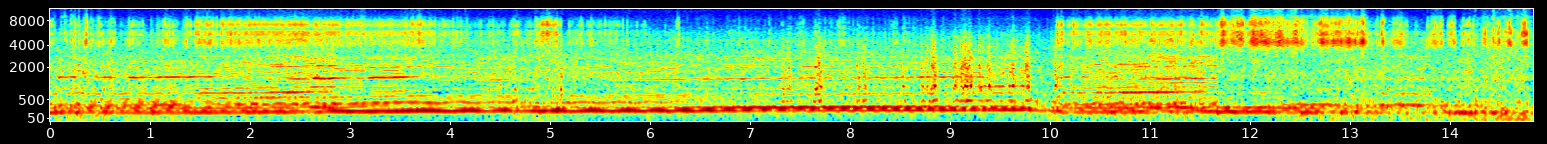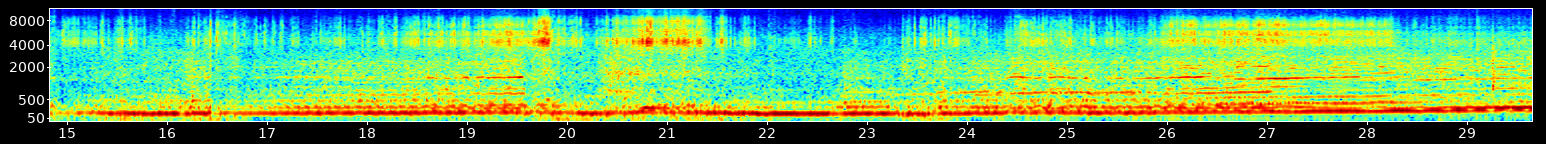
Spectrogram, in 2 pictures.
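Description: Toyota MR2 race car's engine under hard acceleration, its note climbing through the revs with a sharp drop at an upshift about ten seconds in and another near the end. In between, the engine note falls and wavers as the driver lifts off and gets back on the throttle.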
